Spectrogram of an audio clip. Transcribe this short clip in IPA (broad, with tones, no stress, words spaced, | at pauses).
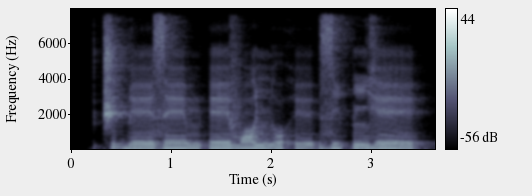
t͡ʃɪ˦ɡ͡beː˨ze˦m | eː˦vɔ˦ɲo˨hɪ˨ | zi˨pĩ˦ɣeː˦˨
